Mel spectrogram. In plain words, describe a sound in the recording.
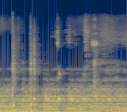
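A man gulps a drink.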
